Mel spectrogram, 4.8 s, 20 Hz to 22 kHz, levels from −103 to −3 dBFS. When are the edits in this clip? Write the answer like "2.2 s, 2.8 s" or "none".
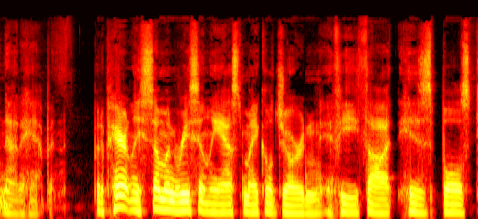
none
